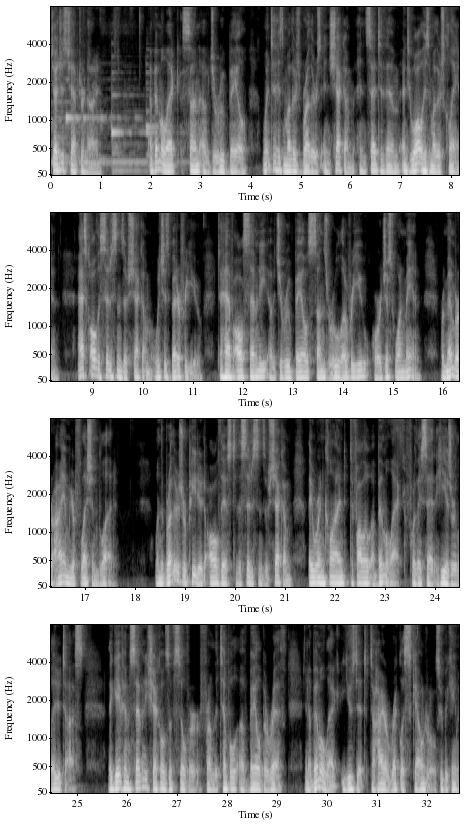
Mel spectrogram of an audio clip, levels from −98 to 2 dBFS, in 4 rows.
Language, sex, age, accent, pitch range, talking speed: English, male, 40-59, American, 90-105 Hz, 190 wpm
